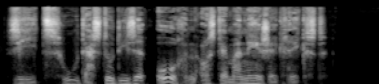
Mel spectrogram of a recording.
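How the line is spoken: Hissed. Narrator (German): zischte

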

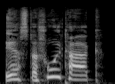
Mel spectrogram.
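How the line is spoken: Called out. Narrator (German): rief er seinem Vater zu

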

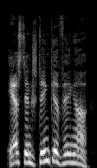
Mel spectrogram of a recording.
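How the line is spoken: Boy calling out. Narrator (German): rief der picklige Junge

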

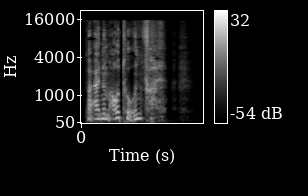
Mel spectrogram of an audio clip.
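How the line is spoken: Continued sobbing. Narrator (German): fuhr Emma schluchzend fort

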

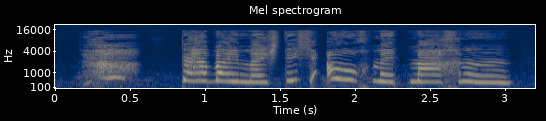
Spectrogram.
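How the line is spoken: Called out. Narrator (German): rief sie

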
